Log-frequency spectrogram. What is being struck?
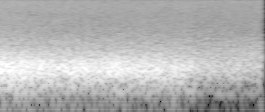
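Nothing is struck.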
